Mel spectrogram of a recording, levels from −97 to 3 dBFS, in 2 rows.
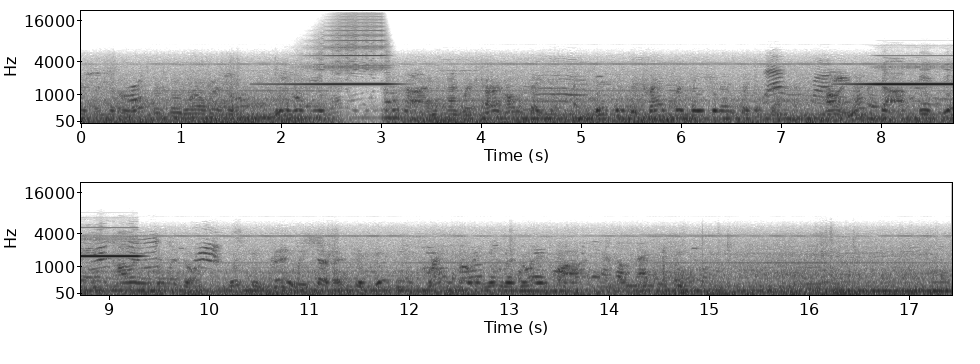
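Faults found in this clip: Loudspeaker feedback squeal, 1.70–3.35 s and 7.52–9.43 s: mic–speaker loop gain exceeds one at 1.7 kHz. Tone swells over about 1 s, then half a second, reaching about 5 dB, then 10 dB, above the signal.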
